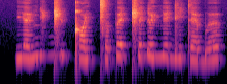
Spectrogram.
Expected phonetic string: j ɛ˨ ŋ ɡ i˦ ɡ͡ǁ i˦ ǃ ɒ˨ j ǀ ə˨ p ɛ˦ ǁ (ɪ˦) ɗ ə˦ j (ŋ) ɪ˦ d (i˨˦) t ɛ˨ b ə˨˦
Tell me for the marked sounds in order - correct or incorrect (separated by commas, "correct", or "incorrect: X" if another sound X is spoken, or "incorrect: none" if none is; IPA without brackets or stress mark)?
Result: correct, correct, correct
